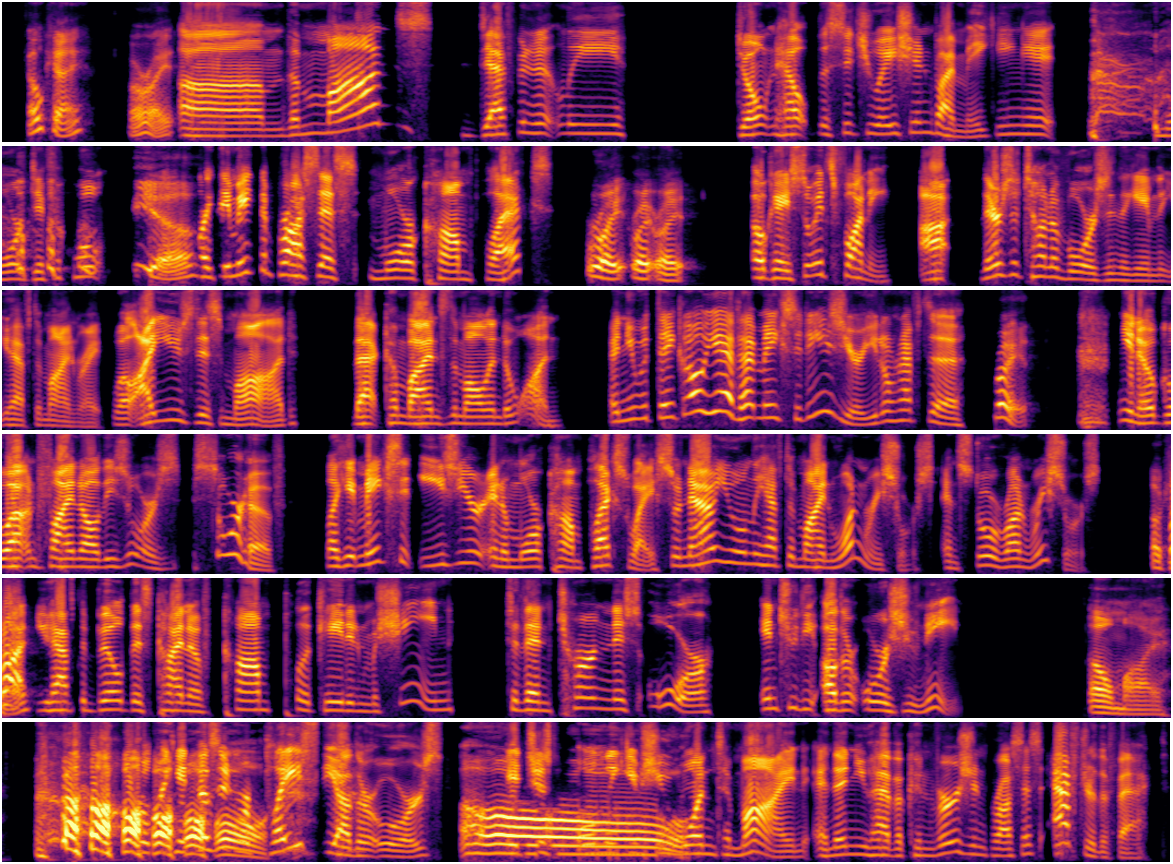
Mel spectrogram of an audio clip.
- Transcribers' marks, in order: drawn out: "Um"; laugh; throat clearing; laugh; drawn out: "Oh"
- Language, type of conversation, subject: English, unstructured, How has technology made learning more fun for you?
- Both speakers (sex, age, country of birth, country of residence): male, 35-39, United States, United States; male, 55-59, United States, United States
